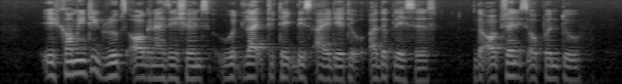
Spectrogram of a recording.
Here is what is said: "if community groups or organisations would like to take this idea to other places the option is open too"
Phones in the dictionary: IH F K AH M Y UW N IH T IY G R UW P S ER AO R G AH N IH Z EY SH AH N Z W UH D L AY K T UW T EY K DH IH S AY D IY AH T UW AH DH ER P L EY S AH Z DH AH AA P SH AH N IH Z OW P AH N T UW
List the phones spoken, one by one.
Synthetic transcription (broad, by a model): IH F K AH M Y UW N IH T IY G R UW P S AO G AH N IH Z EY SH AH N S W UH D L AY K T UW T EY K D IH S AY D IY AH T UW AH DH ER P L EY S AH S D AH AA P SH AH N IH S OW P AH N T UW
